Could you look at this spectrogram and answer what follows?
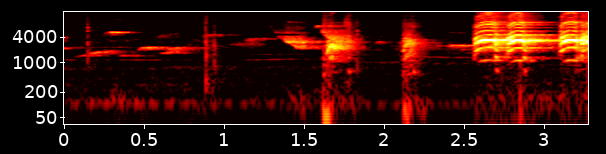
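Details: Songbird tutor recording of a Brinji bulbul: faint scattered whistles and short chirps, then a loud harsh chattering buzzy burst in the final second.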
